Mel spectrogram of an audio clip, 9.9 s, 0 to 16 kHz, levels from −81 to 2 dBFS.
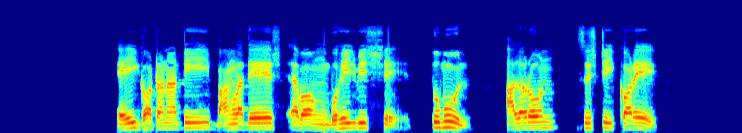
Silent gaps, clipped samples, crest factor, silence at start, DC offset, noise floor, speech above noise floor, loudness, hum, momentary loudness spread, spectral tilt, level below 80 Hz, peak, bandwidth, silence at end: none; under 0.1%; 14 dB; 1.55 s; under 0.1%; -89 dBFS; 75 dB; -15 LUFS; none; 11 LU; -7 dB/octave; -56 dBFS; -2 dBFS; 7.4 kHz; 1.15 s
